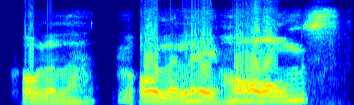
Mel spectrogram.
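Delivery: hammed-up singsong hello; exaggerated Spanish-accent hello; mock Spanish greeting. Mocking Kalisto voice.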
